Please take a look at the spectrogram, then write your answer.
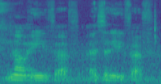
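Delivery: fading, breaking-up voice; words dropping out, barely voiced; voice cutting out. Real, not acted. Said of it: "my voice is petering right now".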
